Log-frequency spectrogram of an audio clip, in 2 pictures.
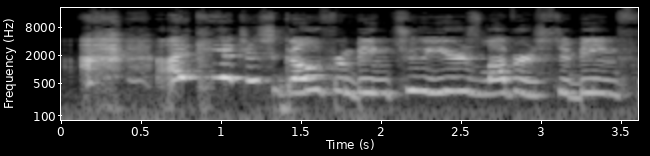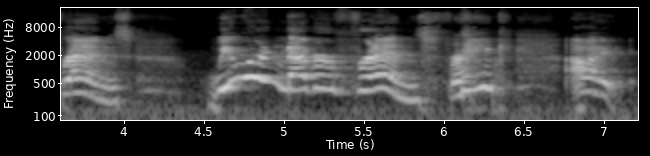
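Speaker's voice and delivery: high, loud, tearful outburst; anguished protest. Acted. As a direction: protest through rising tears. Breaking down over the breakup.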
